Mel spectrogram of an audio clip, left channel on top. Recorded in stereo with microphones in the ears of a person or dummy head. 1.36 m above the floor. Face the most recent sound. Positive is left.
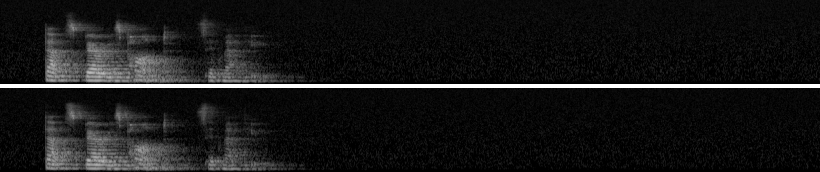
turn(degrees=-15)  # may be behind; listen again after turning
